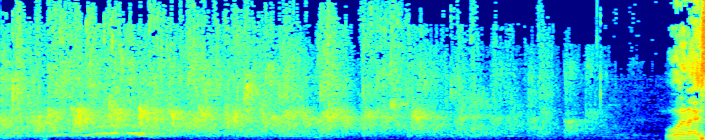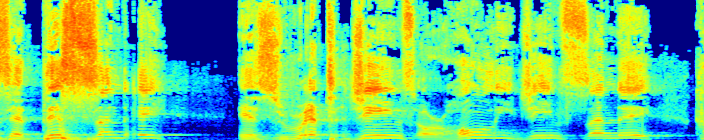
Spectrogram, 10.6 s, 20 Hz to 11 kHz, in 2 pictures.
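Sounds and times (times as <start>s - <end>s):
church audience clapping: 0.0s - 4.8s
whistle or cheer from audience: 0.6s - 1.3s
speech: 5.0s - 10.5s.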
